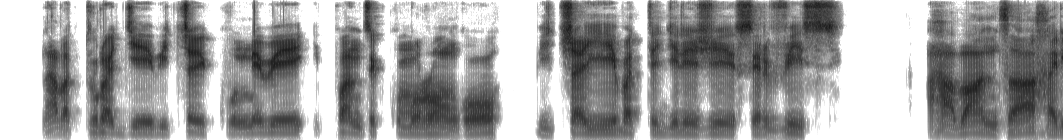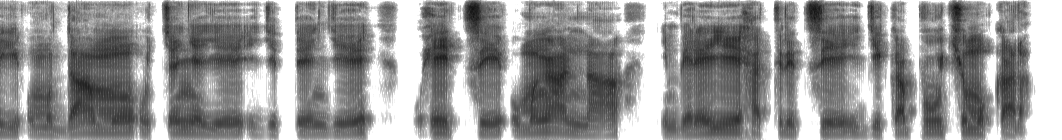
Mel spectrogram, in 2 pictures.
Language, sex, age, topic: Kinyarwanda, male, 36-49, government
